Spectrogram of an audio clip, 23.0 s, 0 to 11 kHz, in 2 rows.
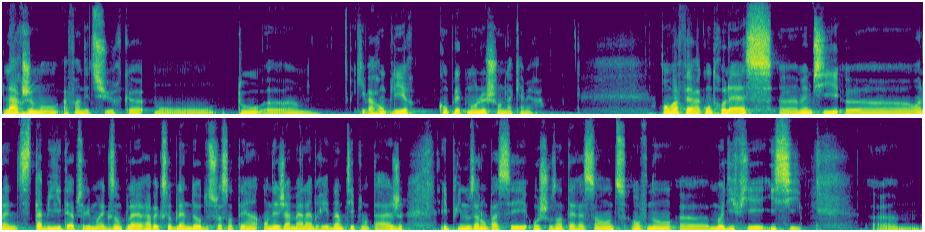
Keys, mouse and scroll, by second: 3.9 click, 6.6 Tab, 8.0 ctrl+s, 17.8 click, 20.2 click.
